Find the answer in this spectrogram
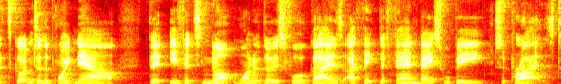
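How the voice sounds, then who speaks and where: A man keeps a moderate pace and fairly even intonation, his voice fairly low. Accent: Australian. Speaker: sports podcast host. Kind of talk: casual sports discussion.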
